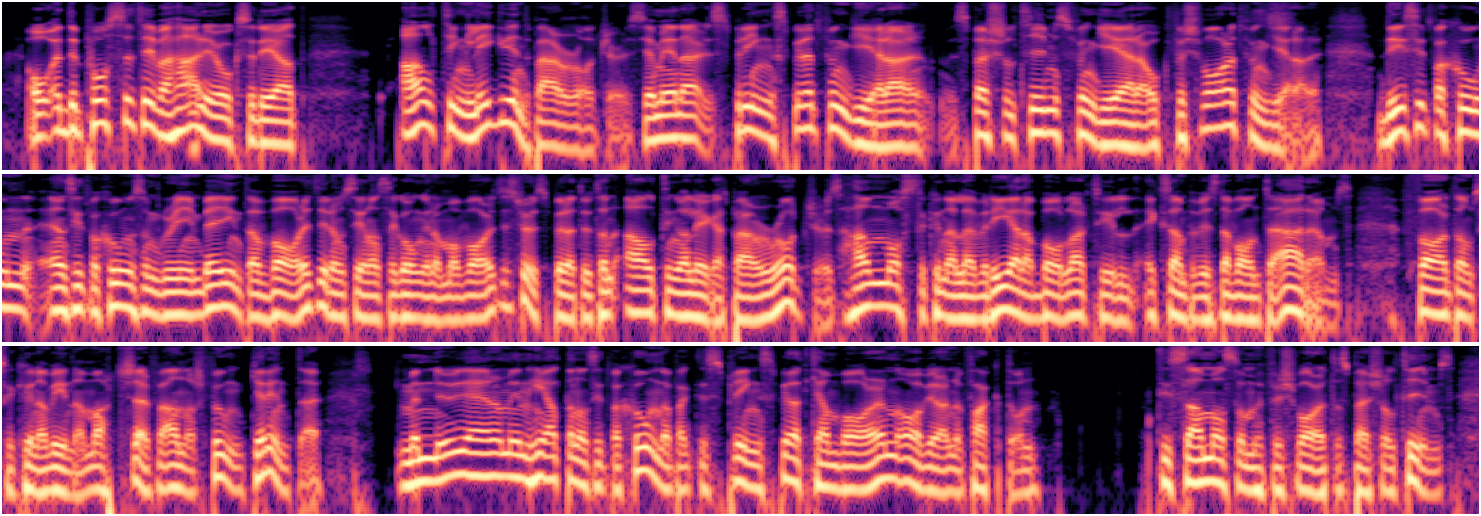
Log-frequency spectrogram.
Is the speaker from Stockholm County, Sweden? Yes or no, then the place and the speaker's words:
yes; Stockholm, Stockholm County, Sweden; accent: stockholmska; moved away; also born or lived in Norrland; jag tycker fortfarande att jag ändå har behållit min stockholmska ganska så bra under tiden som jag har bott på olika destinationer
